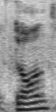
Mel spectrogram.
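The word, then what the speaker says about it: trente: 30 बस लर्न कर लीजिए, 30 बोलते हैं त्रोंत, ठीक है। 30 को तो त्रोंत ये हो गया हमारा।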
